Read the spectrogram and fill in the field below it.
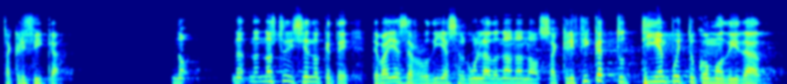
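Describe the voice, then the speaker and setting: A man preaches from a church hall, his high-pitched voice carried by a long reverb. He is emphatic and animated, breaking into joking asides and stumbling over repeated words. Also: moderate pace, dull audio. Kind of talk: lively sermon.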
